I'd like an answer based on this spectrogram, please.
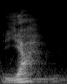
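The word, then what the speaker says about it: יה: allons réécrire allons-y euh en premier c'est y et he et ça se prononce selon les Juifs le premier terme que je fait mettre en bas sa prononciation ce luit y et l'autre se lit ah h je vais expliquer simplement et lorsque on va regrouper à la normale ça se transforme en ya que nous allons écrire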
